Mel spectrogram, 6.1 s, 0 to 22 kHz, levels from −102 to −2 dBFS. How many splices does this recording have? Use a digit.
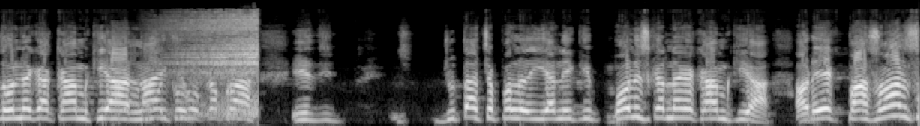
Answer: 1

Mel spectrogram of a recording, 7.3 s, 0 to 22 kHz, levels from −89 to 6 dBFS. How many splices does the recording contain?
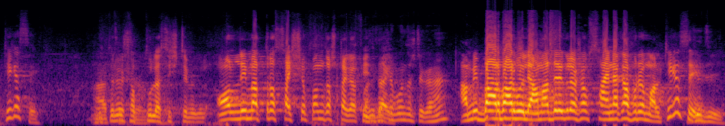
0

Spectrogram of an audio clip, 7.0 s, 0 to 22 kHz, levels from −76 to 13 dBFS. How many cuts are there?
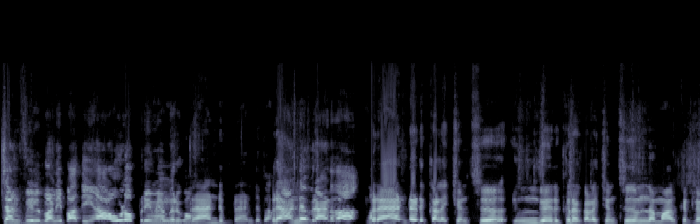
1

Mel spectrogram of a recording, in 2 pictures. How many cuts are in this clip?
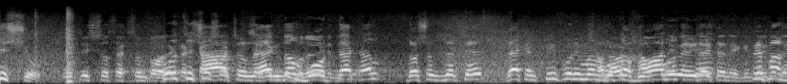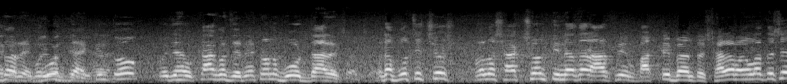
0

